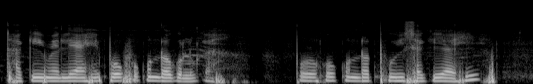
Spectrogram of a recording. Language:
Assamese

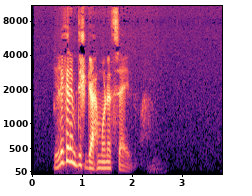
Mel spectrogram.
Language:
Kabyle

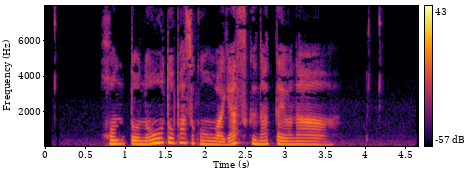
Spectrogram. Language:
Japanese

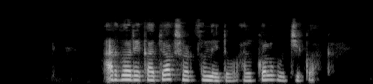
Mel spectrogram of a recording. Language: Basque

